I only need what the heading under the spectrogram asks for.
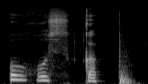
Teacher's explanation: mot horoscope utilise la même graphie o pour deux timbres différents le O mi fermé dans les deux premières syllabes et le O demi ouvert dans la dernière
